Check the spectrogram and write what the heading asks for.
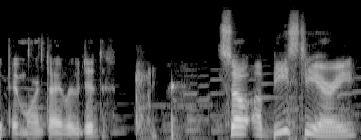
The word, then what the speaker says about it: bestiary: So a bestiary is Bestiality. a description Bestiality. Bestiary. Yeah, that's how you spell It's- bestiary.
